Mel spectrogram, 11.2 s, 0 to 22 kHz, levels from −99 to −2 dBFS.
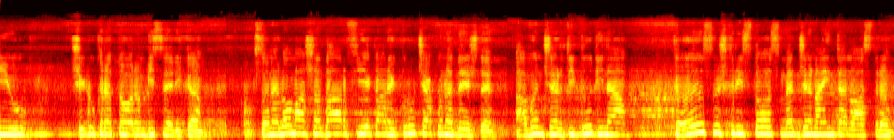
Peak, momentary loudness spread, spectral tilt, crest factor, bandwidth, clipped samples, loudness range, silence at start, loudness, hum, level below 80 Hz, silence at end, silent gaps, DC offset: -4 dBFS; 11 LU; -6.5 dB/octave; 12 dB; 12 kHz; under 0.1%; 2 LU; 0 s; -17 LUFS; none; -60 dBFS; 0 s; none; under 0.1%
